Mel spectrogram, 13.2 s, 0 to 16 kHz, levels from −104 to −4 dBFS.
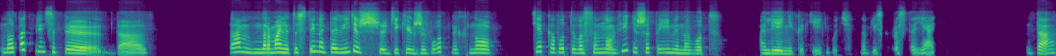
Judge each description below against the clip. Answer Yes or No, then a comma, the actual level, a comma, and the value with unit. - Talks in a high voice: Yes, high, 245 Hz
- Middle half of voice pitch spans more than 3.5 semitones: Yes, average, 3.9 semitones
